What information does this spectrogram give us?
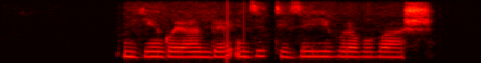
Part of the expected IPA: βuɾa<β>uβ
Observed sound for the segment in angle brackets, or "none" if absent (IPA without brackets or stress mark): β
